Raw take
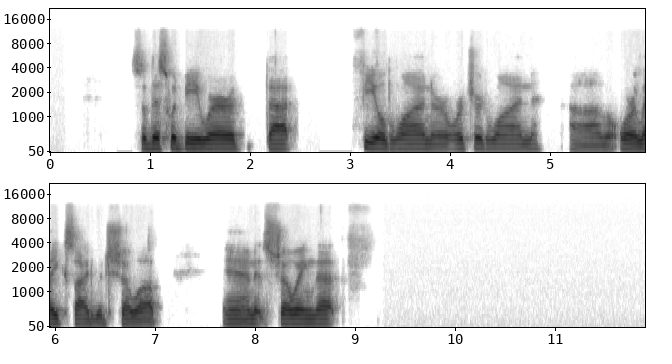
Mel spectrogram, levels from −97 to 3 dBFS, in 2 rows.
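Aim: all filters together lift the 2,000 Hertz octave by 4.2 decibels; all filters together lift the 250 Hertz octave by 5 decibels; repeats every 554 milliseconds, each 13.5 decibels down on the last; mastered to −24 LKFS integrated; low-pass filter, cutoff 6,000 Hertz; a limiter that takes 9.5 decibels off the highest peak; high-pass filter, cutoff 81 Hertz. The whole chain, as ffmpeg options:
ffmpeg -i in.wav -af "highpass=81,lowpass=6000,equalizer=frequency=250:width_type=o:gain=6,equalizer=frequency=2000:width_type=o:gain=5.5,alimiter=limit=-10dB:level=0:latency=1,aecho=1:1:554|1108:0.211|0.0444,volume=-3dB" out.wav

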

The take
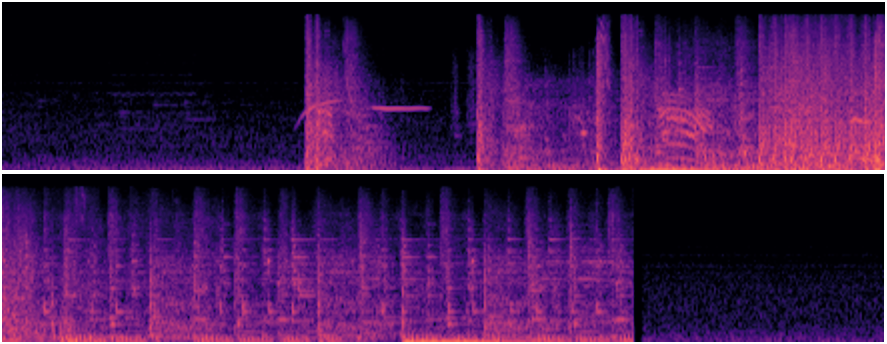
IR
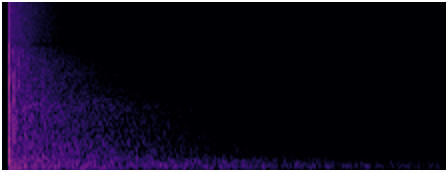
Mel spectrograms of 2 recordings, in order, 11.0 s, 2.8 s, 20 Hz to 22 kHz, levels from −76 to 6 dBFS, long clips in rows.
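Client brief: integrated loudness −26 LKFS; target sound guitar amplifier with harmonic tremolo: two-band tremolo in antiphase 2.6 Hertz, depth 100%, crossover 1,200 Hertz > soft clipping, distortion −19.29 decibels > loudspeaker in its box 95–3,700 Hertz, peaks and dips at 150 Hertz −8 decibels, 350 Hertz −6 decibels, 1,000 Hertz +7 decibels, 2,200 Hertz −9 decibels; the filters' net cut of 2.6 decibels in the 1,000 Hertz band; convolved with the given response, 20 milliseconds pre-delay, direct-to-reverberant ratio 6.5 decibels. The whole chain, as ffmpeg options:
-filter_complex "[0:a]equalizer=frequency=1000:width_type=o:gain=-7,asplit=2[link_01][link_02];[1:a]atrim=start_sample=2205,adelay=20[link_03];[link_02][link_03]afir=irnorm=-1:irlink=0,volume=-17.5dB[link_04];[link_01][link_04]amix=inputs=2:normalize=0,acrossover=split=1200[link_05][link_06];[link_05]aeval=exprs='val(0)*(1-1/2+1/2*cos(2*PI*2.6*n/s))':channel_layout=same[link_07];[link_06]aeval=exprs='val(0)*(1-1/2-1/2*cos(2*PI*2.6*n/s))':channel_layout=same[link_08];[link_07][link_08]amix=inputs=2:normalize=0,asoftclip=threshold=-16.5dB,highpass=95,equalizer=frequency=150:width_type=q:width=4:gain=-8,equalizer=frequency=350:width_type=q:width=4:gain=-6,equalizer=frequency=1000:width_type=q:width=4:gain=7,equalizer=frequency=2200:width_type=q:width=4:gain=-9,lowpass=frequency=3700:width=0.5412,lowpass=frequency=3700:width=1.3066,volume=8.5dB"

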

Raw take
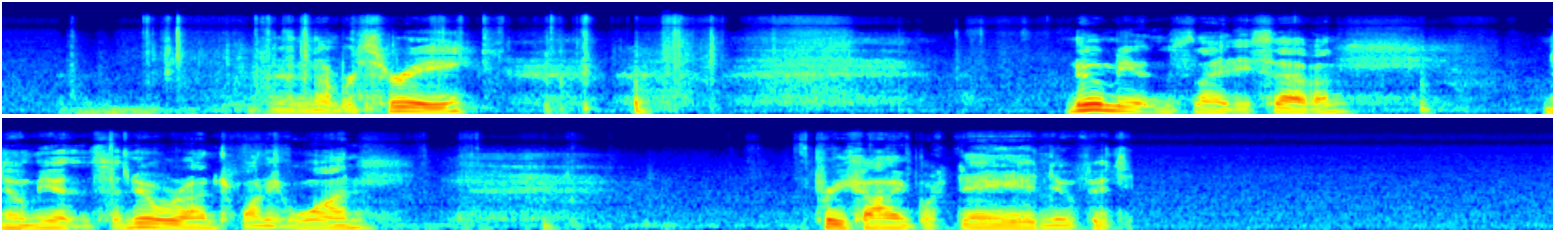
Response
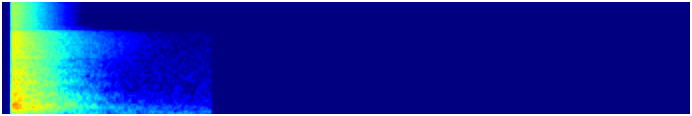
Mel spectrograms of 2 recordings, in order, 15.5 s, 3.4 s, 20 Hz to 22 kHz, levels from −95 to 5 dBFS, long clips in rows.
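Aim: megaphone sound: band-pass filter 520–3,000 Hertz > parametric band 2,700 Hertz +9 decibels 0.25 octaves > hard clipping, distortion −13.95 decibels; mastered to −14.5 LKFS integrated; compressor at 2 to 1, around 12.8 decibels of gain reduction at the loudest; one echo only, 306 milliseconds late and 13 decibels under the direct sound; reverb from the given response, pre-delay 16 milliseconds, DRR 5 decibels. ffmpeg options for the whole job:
-filter_complex "[0:a]acompressor=threshold=-32dB:ratio=2,aecho=1:1:306:0.224,asplit=2[link_01][link_02];[1:a]atrim=start_sample=2205,adelay=16[link_03];[link_02][link_03]afir=irnorm=-1:irlink=0,volume=-31.5dB[link_04];[link_01][link_04]amix=inputs=2:normalize=0,highpass=520,lowpass=3000,equalizer=frequency=2700:width_type=o:width=0.25:gain=9,asoftclip=type=hard:threshold=-25.5dB,volume=21dB"

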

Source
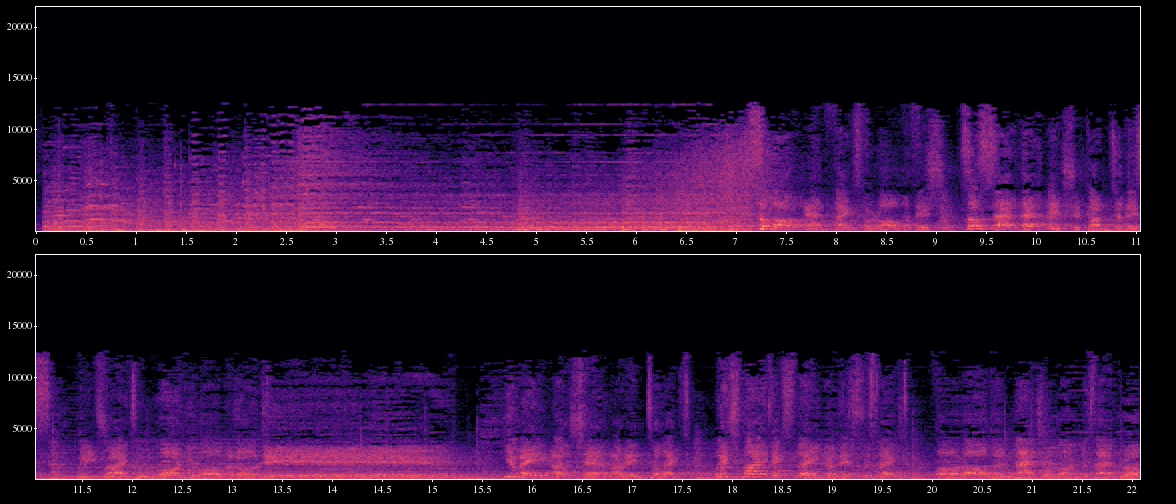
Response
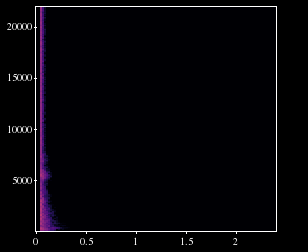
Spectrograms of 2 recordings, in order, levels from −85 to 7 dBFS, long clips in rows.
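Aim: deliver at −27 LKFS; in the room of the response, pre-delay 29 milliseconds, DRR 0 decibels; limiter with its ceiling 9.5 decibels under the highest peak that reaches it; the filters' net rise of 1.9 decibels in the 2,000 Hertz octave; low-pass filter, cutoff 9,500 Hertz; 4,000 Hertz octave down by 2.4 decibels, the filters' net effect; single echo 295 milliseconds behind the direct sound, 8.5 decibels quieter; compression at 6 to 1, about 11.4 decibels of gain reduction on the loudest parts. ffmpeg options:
-filter_complex "[0:a]lowpass=9500,equalizer=frequency=2000:width_type=o:gain=3.5,equalizer=frequency=4000:width_type=o:gain=-5,acompressor=threshold=-24dB:ratio=6,alimiter=limit=-23dB:level=0:latency=1,aecho=1:1:295:0.376,asplit=2[link_01][link_02];[1:a]atrim=start_sample=2205,adelay=29[link_03];[link_02][link_03]afir=irnorm=-1:irlink=0,volume=-7dB[link_04];[link_01][link_04]amix=inputs=2:normalize=0,volume=1dB"

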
